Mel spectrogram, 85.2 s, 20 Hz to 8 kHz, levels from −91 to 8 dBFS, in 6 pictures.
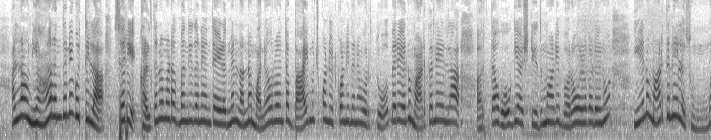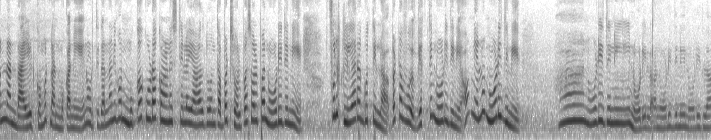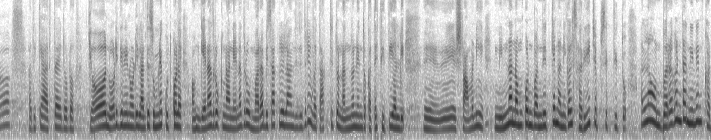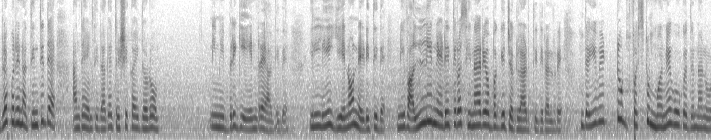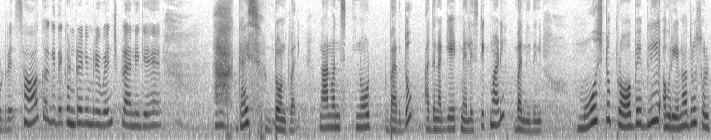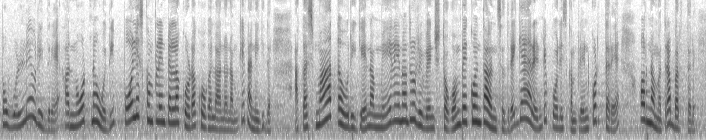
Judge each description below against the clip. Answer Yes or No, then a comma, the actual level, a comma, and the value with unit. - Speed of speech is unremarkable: No, fast, 120 wpm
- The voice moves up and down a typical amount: No, wide, 6.7 semitones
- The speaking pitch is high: Yes, high, 240 Hz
